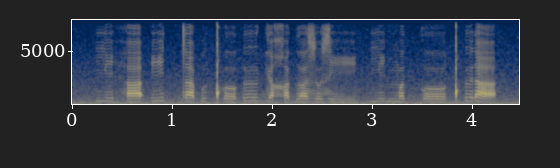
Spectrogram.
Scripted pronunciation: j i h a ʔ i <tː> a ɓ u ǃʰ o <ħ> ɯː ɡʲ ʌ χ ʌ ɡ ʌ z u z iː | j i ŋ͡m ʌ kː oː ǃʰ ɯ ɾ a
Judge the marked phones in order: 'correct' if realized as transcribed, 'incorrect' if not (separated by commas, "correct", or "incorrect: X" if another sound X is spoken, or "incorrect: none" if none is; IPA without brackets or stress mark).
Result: correct, incorrect: ʔ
